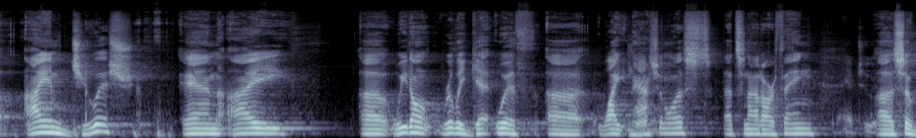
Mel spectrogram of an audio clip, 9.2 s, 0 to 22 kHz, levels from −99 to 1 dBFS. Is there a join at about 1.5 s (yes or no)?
no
